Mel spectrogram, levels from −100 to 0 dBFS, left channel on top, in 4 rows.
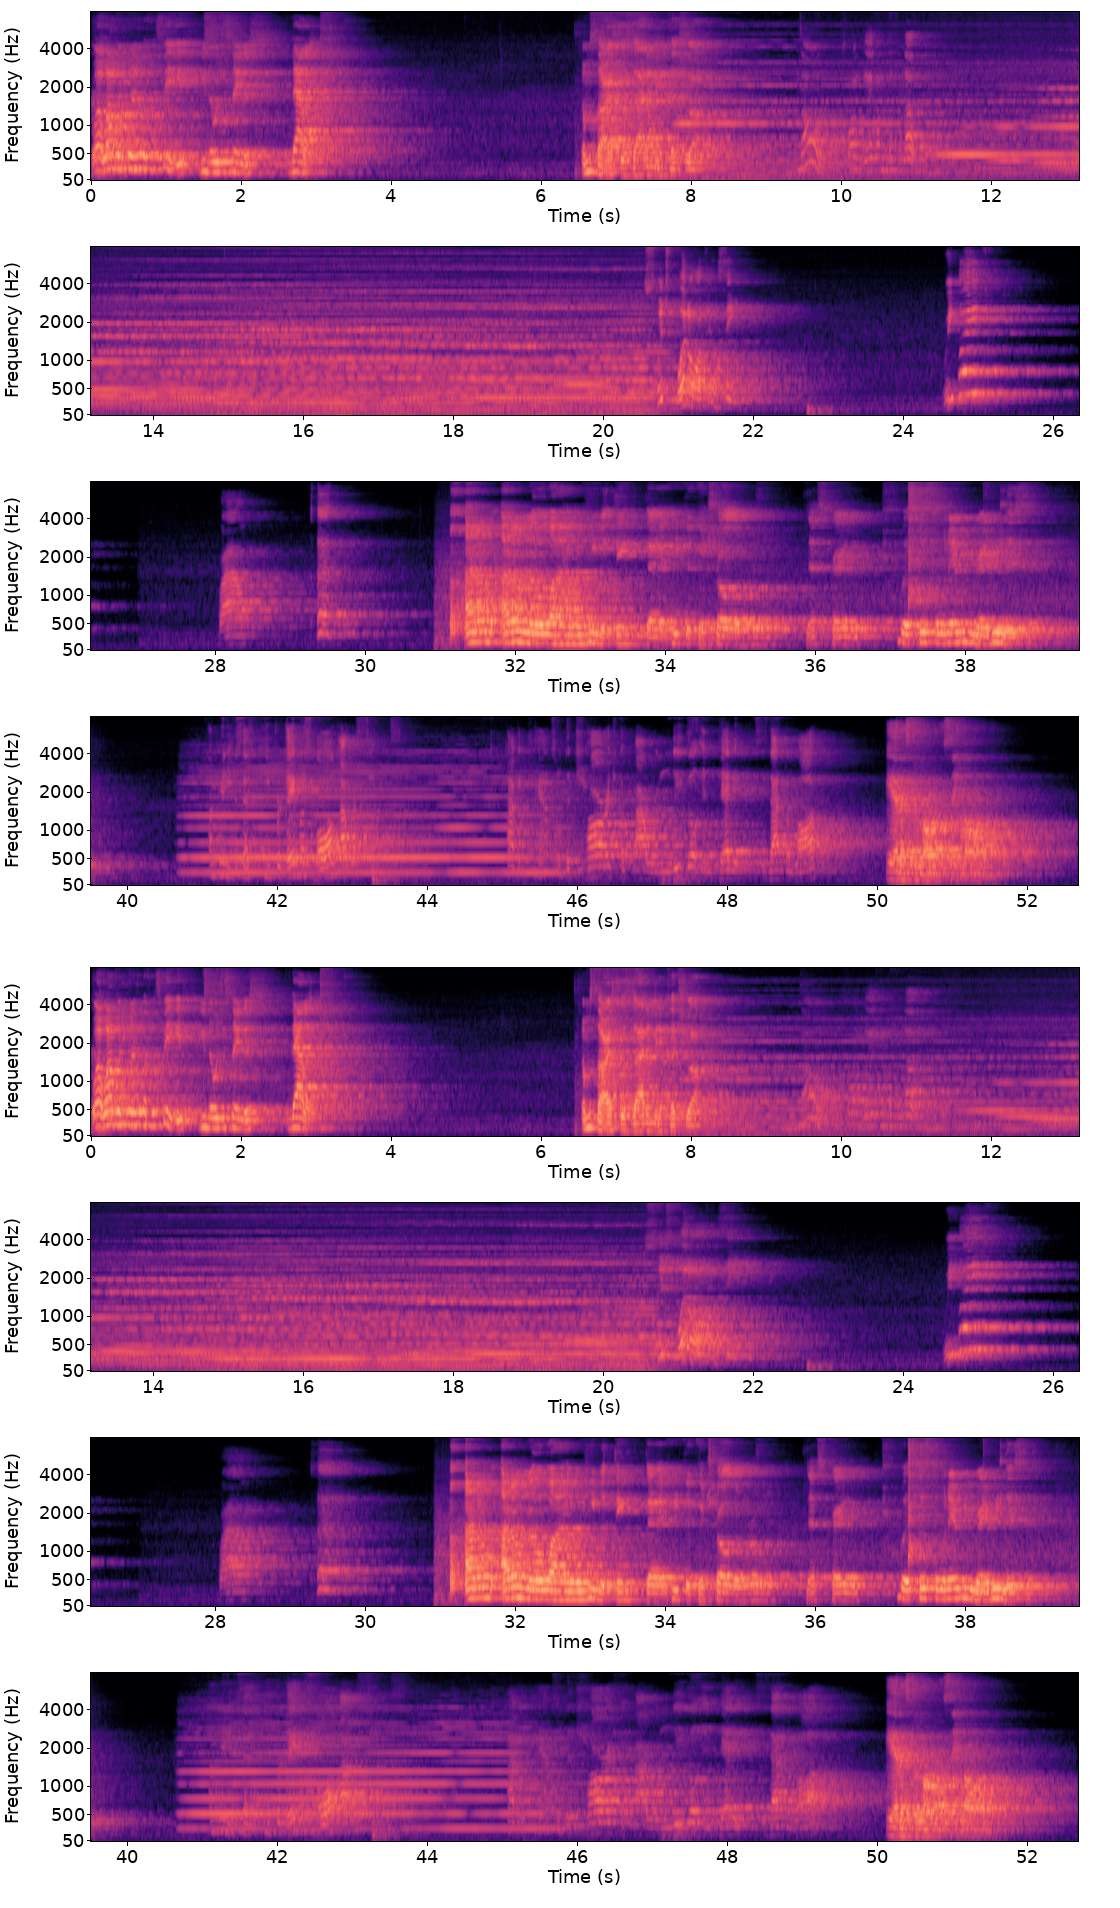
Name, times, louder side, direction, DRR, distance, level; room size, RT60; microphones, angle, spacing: voice 1, 0.0-2.3 2.6-3.2 6.5-8.1 30.9-35.4 35.9-36.6 37.1-38.9, right 2 dB, 20° right, 1 dB, 0.3 m, -23 dB
sound 1, 7.8-20.6, left 1 dB, 80° left, 1.3 m, -37 dB
voice 2, 9.4-11.4 11.8-21.8 24.5-25.1 28.1-28.4 29.4-29.6 41.1-43.5 45.1-48.2 48.4-49.2, left 2 dB, 40° left, 2 dB, 0.6 m, -37 dB
sound 2, 40.7-45.5, left 1 dB, 65° right, 2.1 m, -38 dB
voice 3, 50.1-51.6, equal, ahead, -5 dB, 1.3 m, -25 dB
6.8 x 6.1 x 5.9 m, 2.7 s
head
